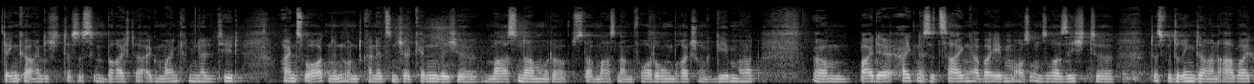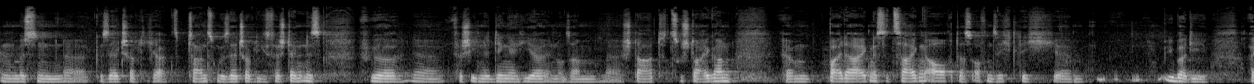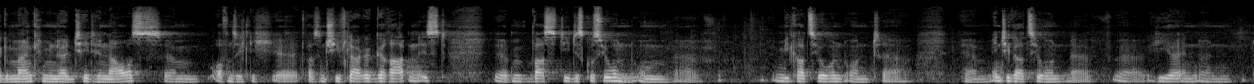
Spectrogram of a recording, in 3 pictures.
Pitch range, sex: 130-145 Hz, male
